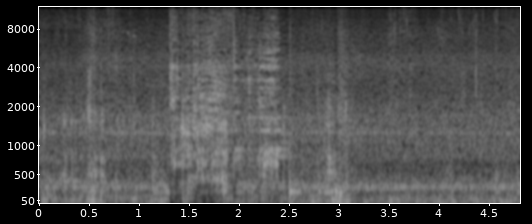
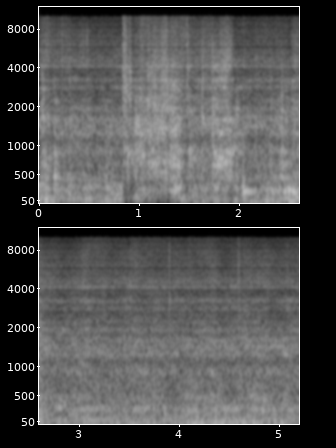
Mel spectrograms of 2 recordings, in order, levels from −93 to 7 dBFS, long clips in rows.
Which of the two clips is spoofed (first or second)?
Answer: second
